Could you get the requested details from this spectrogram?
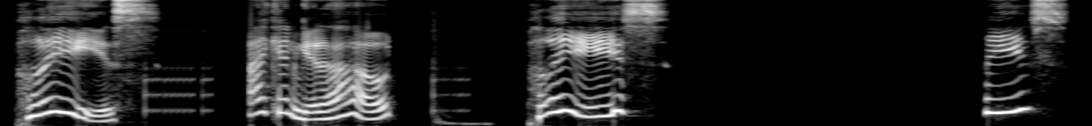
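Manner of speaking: high, frantic pleas to be let out; panicked screams. Acted. Trapped in a coffin, begging Reginald to open it, panicked. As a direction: scream for help, terrified and trapped.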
